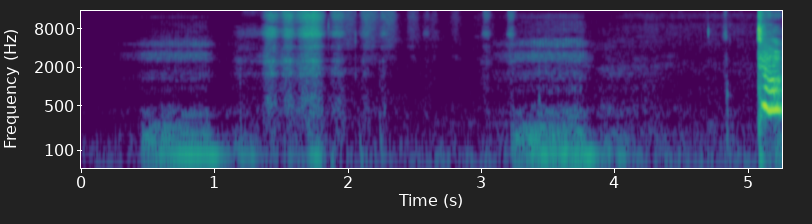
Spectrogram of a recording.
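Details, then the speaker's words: Dog Ronnie snoring while sleeping with eyes open, two low rattling snores about 22 breaths a minute ending in a sharp knock: snoring. "তো সকলে শোনো রনির নাক ডাকা ঘুমোচ্ছে দেখো কি বাবা এতো কি কি ঘুম রে"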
